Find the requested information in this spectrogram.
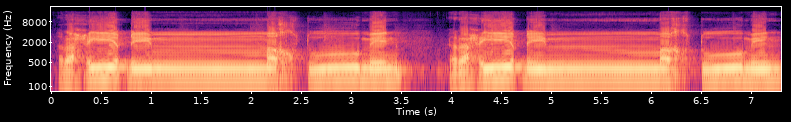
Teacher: کے 4 حرفوں میں سے میم آ رہا ہے، اس لیے تنوین کو میم سے ملا کر غنہ کے ساتھ پڑھیں گے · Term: ادغام مع الغنہ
